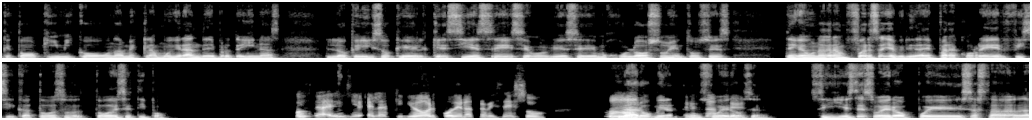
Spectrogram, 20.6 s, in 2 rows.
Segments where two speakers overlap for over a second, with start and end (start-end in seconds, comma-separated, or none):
16.4-17.8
